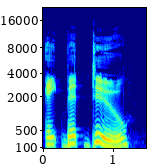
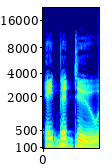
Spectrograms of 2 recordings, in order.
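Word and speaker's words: 8BitDo: is to pronounce it 8-bit Do, as in Scooby-Doo.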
